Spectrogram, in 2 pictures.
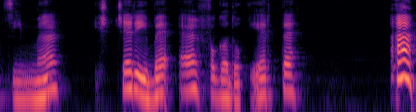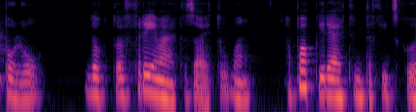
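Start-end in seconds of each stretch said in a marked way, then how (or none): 3.9-4.6 loud sharp shout of one word; sharp call. A narrator's reading. Doctor in the doorway calling the orderly, loud sharp shout. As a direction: snap it out to catch him.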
